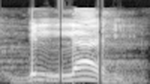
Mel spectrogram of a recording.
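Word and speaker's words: بالله: اس کے بعد باللہ، یعنی اللہ کے لام کو باریک پڑھیں گے، موٹا نہیں کریں گے، تفخیم نہیں بلکہ ترقیق.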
